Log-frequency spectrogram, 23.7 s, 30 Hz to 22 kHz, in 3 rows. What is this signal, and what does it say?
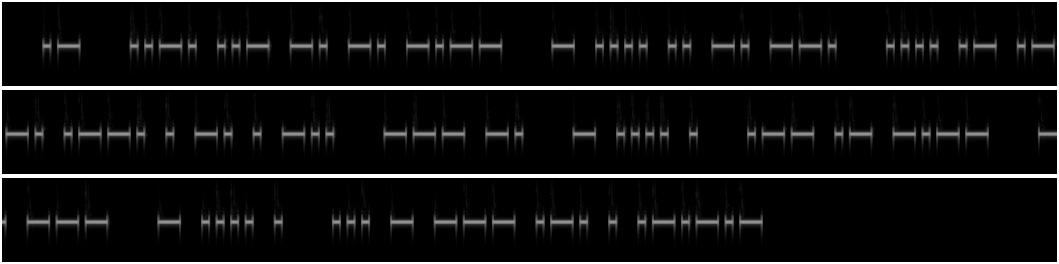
Morse code, heard as a keyed tone, about 22 wpm, 700 Hz. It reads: A FUNNY THING HAPPENED ON THE WAY TO THE STORE.
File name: Sentences with 9-Word Phrases - 22wpm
